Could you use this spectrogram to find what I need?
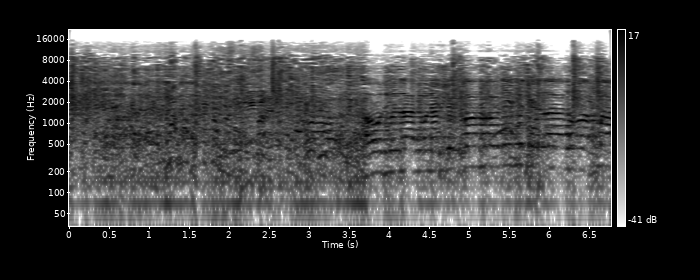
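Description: A crowd of men and women chatter loudly all around.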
